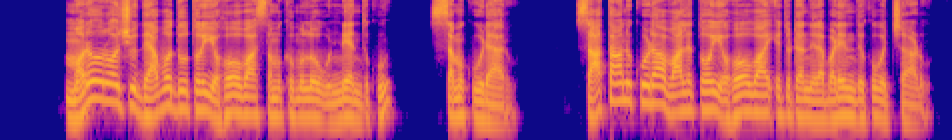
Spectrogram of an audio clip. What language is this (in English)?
Telugu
